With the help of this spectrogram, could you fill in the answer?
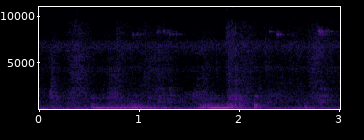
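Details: Puppies playing and play-fighting give low, rumbling growls, two drawn-out bursts close together, the second louder and longer, followed by a couple of short grunts against a quiet indoor background.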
